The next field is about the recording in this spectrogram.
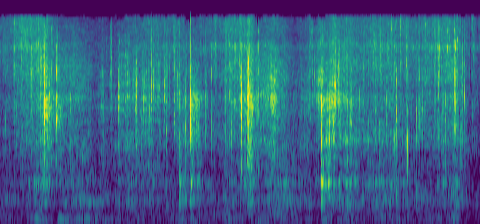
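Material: Soap.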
